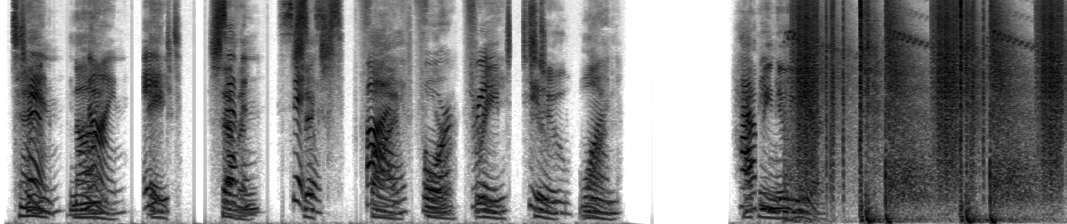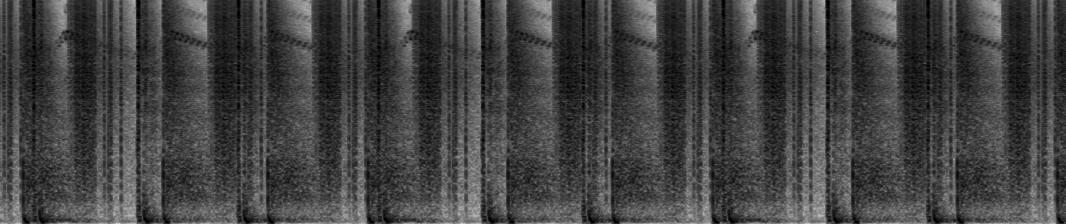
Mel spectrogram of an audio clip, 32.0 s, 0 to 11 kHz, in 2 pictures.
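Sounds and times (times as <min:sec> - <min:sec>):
falling firework whistle: 0:11.8 - 0:32.0
fireworks banging and crackling: 0:11.8 - 0:32.0.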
